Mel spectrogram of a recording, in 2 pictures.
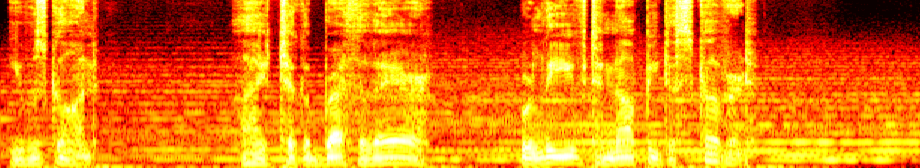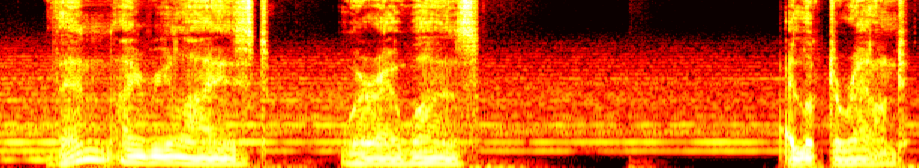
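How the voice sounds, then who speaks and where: A man delivering scripted first-person horror narration in a dramatic, suspenseful way, with deliberate phrasing. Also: sits low. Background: music.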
